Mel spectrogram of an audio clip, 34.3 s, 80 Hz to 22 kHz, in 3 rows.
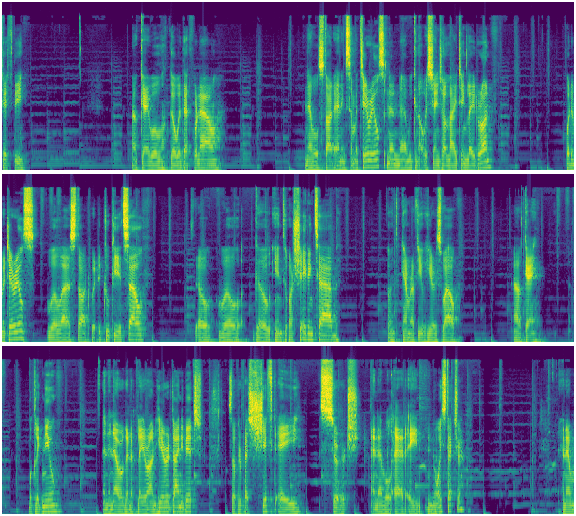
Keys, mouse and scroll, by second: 3.2 click, 3.7 g, 5.7 click, 7.6 scroll up 1, 12.3 click, 17.5 click, 19.1 `, 19.7-20.2 scroll up 1, 20.2-20.7 scroll up 1, 20.7-23.2 shift+middle drag, 23.2-33.0 drag.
